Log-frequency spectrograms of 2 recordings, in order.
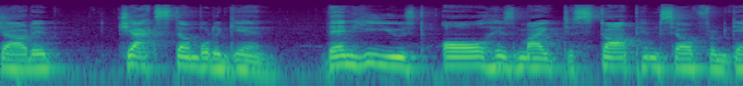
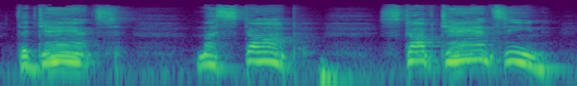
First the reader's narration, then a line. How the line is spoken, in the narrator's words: gasped the older knight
